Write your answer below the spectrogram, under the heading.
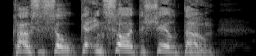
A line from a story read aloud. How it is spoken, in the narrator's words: the sergeant spat over the vox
